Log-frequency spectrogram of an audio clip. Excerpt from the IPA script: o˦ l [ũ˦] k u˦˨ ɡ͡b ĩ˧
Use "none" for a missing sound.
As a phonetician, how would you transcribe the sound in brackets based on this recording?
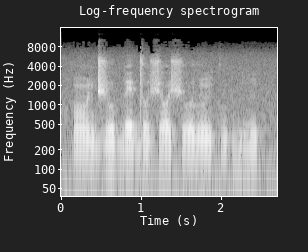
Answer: ũ˦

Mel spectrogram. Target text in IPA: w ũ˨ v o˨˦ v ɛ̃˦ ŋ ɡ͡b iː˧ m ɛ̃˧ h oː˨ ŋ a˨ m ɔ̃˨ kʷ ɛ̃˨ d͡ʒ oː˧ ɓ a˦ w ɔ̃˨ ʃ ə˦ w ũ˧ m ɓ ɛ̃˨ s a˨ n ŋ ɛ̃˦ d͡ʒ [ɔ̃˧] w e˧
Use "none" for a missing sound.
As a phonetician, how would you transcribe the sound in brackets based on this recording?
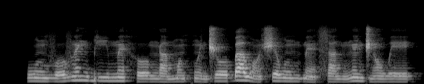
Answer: ɔ̃˧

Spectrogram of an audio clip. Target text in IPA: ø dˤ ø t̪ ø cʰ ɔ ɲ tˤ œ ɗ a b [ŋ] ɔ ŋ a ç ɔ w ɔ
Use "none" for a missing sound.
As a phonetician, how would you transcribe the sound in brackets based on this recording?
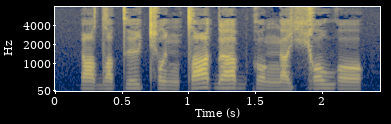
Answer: k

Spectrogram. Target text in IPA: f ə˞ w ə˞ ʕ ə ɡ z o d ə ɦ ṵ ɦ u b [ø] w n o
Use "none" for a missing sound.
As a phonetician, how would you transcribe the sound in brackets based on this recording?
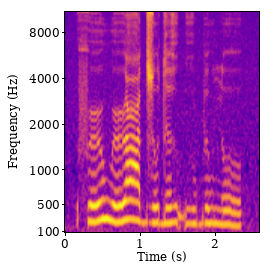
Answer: ɵ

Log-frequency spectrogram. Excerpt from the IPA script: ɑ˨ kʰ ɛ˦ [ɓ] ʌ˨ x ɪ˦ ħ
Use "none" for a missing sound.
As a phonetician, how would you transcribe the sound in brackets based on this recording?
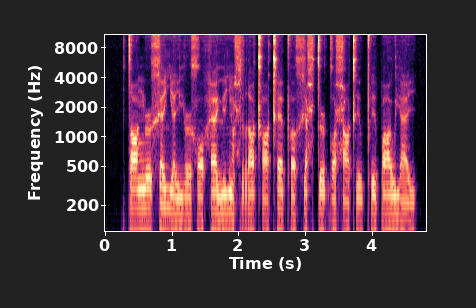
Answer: pʰ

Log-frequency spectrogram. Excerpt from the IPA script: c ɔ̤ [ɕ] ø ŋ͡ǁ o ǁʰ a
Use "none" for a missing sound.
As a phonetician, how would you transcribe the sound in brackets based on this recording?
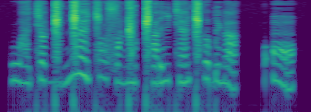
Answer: sˤ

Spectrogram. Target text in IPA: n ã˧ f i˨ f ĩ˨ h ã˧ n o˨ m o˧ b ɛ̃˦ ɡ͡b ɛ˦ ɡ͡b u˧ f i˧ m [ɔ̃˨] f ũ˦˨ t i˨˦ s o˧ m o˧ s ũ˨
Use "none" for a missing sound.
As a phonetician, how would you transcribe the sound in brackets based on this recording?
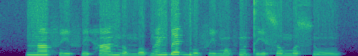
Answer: ɔ̃˦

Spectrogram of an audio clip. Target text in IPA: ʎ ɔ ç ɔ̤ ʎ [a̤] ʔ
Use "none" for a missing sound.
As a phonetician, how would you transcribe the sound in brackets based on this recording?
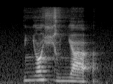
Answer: a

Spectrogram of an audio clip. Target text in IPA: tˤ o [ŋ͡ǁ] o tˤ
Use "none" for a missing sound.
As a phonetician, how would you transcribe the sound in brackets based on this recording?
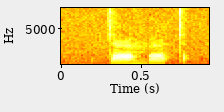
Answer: ŋ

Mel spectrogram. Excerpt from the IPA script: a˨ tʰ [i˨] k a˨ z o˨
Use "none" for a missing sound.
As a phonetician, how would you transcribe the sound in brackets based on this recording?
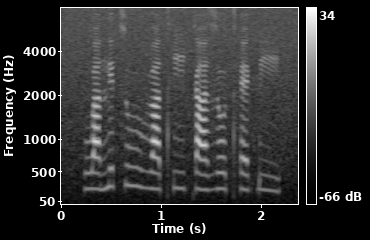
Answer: iː˨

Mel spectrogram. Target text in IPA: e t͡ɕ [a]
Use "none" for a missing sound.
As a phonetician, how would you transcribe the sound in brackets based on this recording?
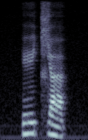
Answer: a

